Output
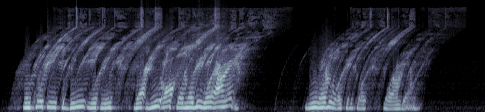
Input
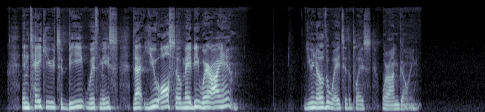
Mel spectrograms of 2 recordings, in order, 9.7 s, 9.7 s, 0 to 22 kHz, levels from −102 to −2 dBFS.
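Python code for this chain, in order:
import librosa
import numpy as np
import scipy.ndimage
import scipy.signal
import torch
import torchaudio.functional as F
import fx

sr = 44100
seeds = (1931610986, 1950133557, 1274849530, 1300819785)

p1 = fx.spec_delay(x, sr, highs='late', ms=908)
p2 = np.clip(p1, -10.0 ** (-25.5 / 20.0), 10.0 ** (-25.5 / 20.0))
p3 = p1 + (p2 * 10.0 ** (-7.0 / 20.0))
y = p3 * 10.0 ** (-7.5 / 20.0)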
